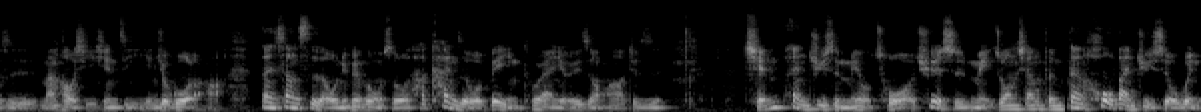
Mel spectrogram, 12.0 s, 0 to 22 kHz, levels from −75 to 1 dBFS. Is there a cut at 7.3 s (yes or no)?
yes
